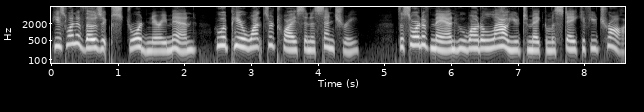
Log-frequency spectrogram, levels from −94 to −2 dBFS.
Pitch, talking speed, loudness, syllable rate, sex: 255 Hz, 195 wpm, -18 LUFS, 5.4 syllables/s, female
